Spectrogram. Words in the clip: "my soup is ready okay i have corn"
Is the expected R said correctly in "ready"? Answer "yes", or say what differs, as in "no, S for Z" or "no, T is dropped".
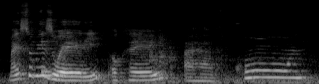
no, W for R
